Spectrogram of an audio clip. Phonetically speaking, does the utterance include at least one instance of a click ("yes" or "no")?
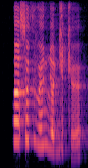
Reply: no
